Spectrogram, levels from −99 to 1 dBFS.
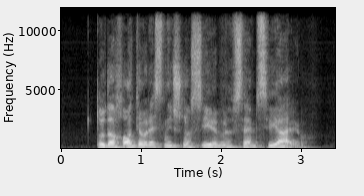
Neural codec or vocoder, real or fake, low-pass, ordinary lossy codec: codec, 24 kHz, 3 kbps, HILCodec; fake; none; none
